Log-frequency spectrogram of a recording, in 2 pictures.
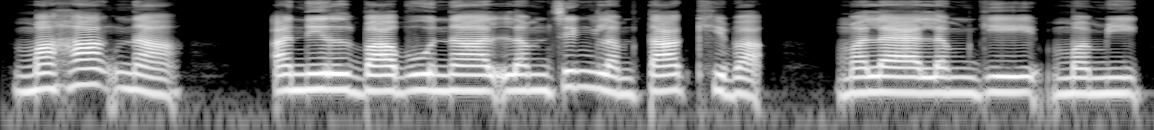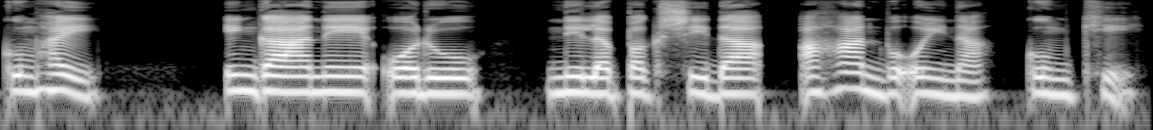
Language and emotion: Manipuri, neutral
